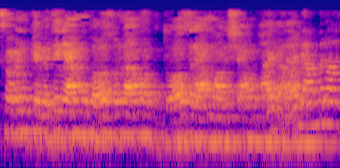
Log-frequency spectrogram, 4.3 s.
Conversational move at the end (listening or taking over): taking over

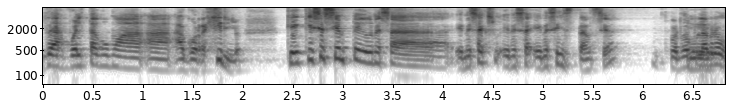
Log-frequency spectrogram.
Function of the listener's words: taking over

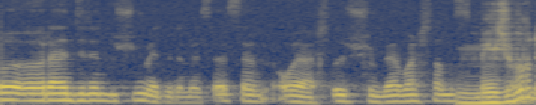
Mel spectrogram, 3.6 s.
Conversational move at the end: taking over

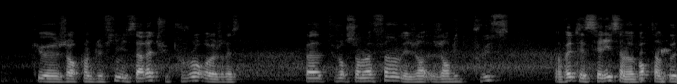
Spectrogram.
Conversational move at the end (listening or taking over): listening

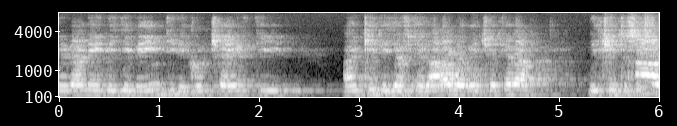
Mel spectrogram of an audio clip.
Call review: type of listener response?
taking over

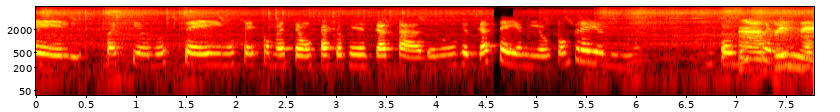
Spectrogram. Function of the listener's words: taking over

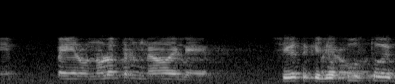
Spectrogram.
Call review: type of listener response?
taking over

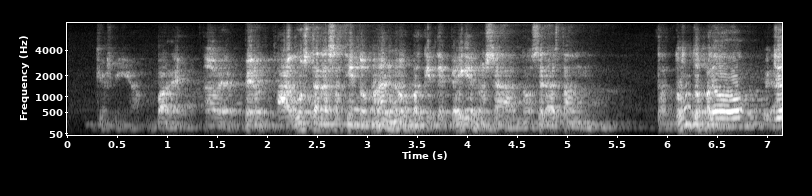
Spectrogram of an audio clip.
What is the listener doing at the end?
taking over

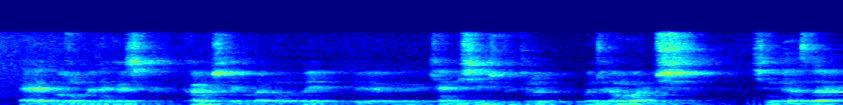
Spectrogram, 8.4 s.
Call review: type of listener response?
listening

